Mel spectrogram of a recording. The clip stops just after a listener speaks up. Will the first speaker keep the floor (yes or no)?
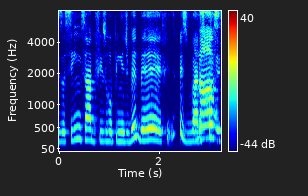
no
